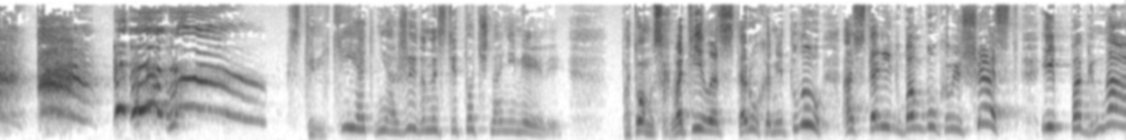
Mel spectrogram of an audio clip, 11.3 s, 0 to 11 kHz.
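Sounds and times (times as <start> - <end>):
crow cawing: 0.0 - 1.8
speech: 3.1 - 11.2.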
